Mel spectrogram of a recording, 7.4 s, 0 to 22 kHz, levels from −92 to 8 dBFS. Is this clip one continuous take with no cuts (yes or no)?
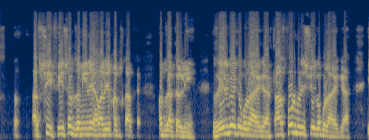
yes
